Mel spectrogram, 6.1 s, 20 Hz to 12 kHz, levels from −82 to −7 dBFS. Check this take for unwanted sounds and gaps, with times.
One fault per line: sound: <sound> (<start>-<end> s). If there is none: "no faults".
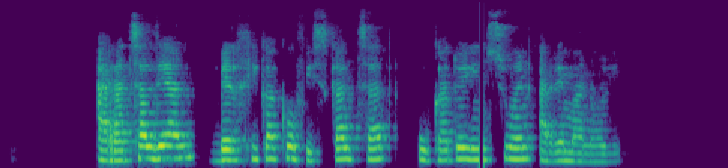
sound: dropout (4.0-4.0 s)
